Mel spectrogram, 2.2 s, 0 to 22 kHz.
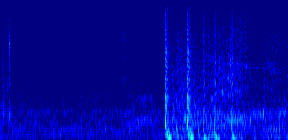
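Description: Fireworks effect in Black Ops 3 Zombies, a sudden burst of loud crackling, popping bangs that starts abruptly partway through after a quiet stretch, with several sharp reports in quick succession.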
